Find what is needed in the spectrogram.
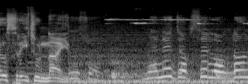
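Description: A woman speaking over a steady low rumble of background noise.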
